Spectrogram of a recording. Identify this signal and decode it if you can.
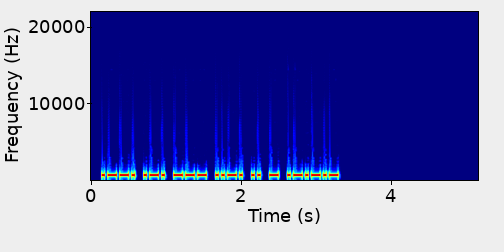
Morse code, heard as a keyed tone, about 32 wpm, 700 Hz. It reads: PROFIT.
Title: Sentences from Top 1000 Words - Review Part 5 - 30wpm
